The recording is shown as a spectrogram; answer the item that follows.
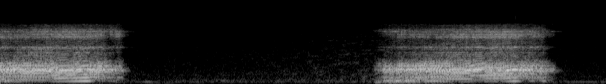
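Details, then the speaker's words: Two long, loud, buzzing snores from a blonde woman in bed, separated by a quiet pause of about two and a half seconds; heavy sleep snoring. "this woman standing here with the blonde hair she's going to get in the bed and you're going to hear her snoring right about here"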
